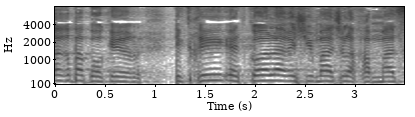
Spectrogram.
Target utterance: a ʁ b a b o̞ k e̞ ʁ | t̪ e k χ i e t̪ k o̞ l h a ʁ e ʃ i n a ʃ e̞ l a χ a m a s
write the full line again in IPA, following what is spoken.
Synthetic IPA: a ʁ b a b o̞ k e̞ ʁ | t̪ i k χ i e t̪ k o̞ l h a ʁ e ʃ i m a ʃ e̞ l a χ a m a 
